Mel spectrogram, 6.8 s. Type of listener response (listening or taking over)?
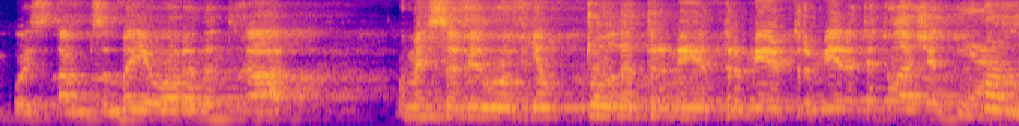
listening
